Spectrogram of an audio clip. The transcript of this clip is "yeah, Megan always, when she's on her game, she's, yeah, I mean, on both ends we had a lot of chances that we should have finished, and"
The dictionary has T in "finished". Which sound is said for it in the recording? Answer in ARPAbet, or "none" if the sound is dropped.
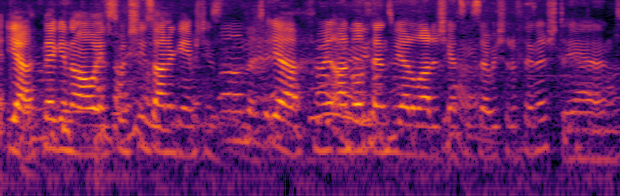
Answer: T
